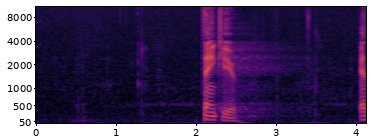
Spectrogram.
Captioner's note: none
